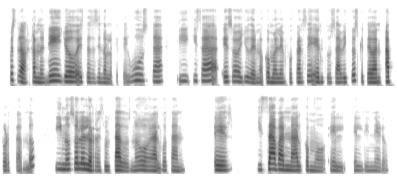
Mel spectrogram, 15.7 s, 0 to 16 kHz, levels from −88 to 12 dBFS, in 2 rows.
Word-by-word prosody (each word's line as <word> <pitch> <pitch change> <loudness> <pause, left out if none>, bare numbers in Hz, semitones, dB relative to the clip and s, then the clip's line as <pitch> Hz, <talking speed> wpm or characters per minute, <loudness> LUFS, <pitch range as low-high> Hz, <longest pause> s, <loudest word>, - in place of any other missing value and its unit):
pues, 285 -1 -3
trabajando 200 -2 +1
en 180 - -10
ello, 225 -3 +5
estás 195 -1 -5
haciendo 180 0 -7
lo 170 - -10
que - - -29
te - - -16
gusta, 245 -2 -4 0.3
y, 240 -4 -9
quizá, 245 +1 0
eso 215 +1 -3
ayude, 205 -5 -2
¿no? 175 - -9
Como 190 -2 -1
el 180 0 -2
enfocarse 190 +5 -5
en 190 -1 -1
tus 185 -1 -16
hábitos 185 +8 -3
que 215 - -11
te 185 -3 -1
van 185 +1 +3
aportando, 200 - -1 0.4
y 230 0 -4
no 220 0 +1
solo 245 +1 +3
en 230 - +6
los 190 -2 +8
resultados, 175 -1 +1
¿no?, 190 +2 -3
algo 180 +1 -3
tan 170 0 -8 0.6
es, 195 +1 +2 0.5
quizá, 225 +2 +7
banal 195 -4 +3
como 170 -4 -7
el 170 -3 -9
el 180 -1 -12
dinero. 170 +2 -15
195 Hz, 155 wpm, -24 LUFS, 180-225 Hz, 0.6 s, los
